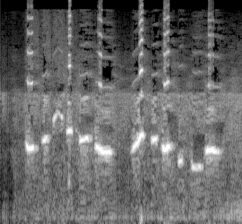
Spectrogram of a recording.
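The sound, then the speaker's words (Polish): A person whistles in imitation of a grandfather whistling to his pet parrot: many short, clear, loud whistled notes in quick phrases, wavering up and down in pitch with brief trills, heard alone. “Gwizdząca, bo dziadek się lubił z nią przekomarzać. I dziadek jej gwizdał”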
